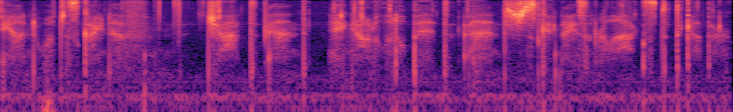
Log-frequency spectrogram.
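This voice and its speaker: Whispering very slowly with hardly any pauses, a woman's voice shows big swings in loudness. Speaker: ASMR-style creator. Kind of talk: ASMR get ready with me chat. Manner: whispered. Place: home room. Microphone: studio mic.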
